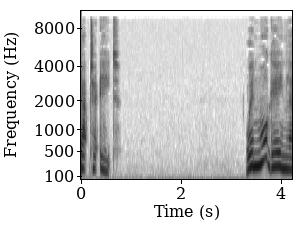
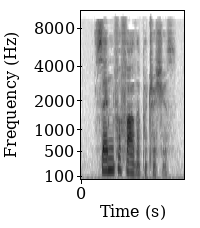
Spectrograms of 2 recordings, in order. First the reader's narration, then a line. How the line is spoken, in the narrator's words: said, with a sigh that seemed ripped from the very depths of his being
